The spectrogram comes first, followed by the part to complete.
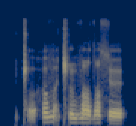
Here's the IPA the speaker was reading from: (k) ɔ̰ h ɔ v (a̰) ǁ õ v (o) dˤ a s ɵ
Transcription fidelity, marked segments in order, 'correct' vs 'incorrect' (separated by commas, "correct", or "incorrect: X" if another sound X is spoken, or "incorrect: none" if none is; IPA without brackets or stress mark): incorrect: ǁ, correct, incorrect: ɔ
